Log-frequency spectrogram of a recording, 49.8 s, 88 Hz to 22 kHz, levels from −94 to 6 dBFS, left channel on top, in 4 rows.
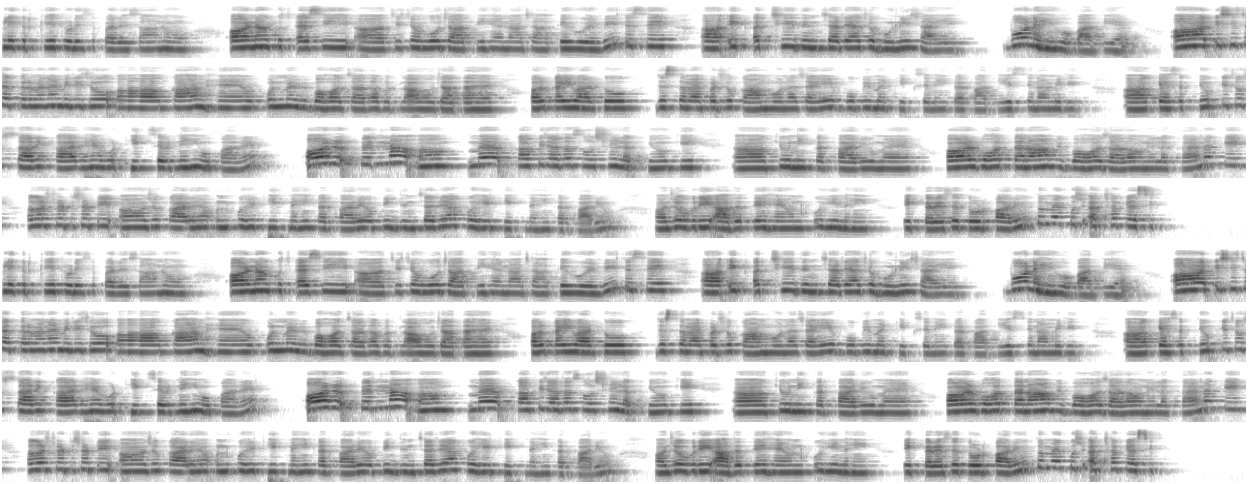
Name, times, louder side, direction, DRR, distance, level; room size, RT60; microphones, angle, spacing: voice 1, 0.0-1.8 2.3-6.6 7.0-9.5 10.0-11.3 11.7-17.3 17.7-18.7 19.0-23.2 23.7-24.1 24.4-27.4 27.9-31.8 32.2-34.0 34.3-37.3 37.6-43.4 43.9-46.0 46.3-48.9, right 1 dB, 20° right, 5 dB, 2.3 m, -32 dB
24.0 x 9.3 x 4.9 m, 0.37 s
head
